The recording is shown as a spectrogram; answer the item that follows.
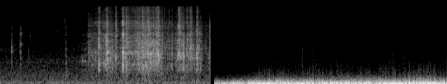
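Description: A crisp crunch about a second in as a chocolate chip cookie is bitten. From about two seconds a sudden loud low rumble, the phone's microphone being jostled by hand, is the loudest sound.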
